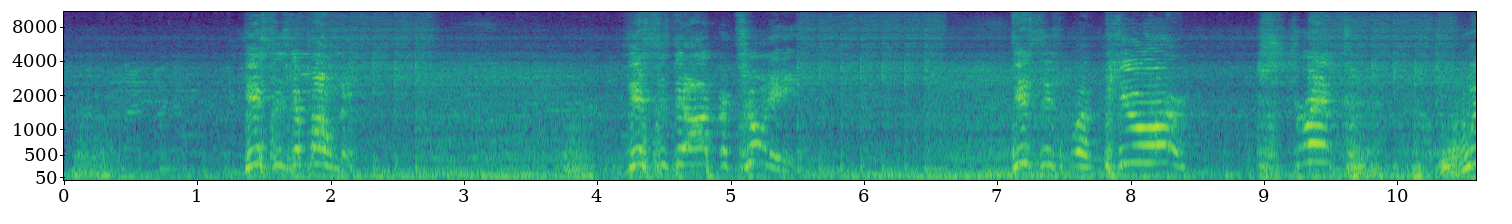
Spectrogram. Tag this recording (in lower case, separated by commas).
speech, narration, music, male speech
